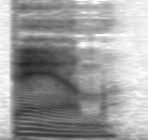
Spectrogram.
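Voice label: "dam", American English; gcompris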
